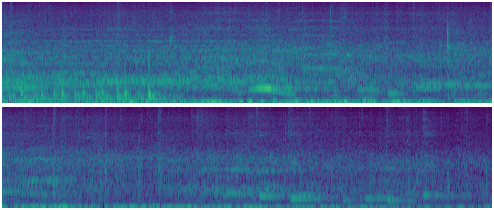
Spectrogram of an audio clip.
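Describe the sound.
An audience claps and cheers for a performer on stage for several seconds, a dense, steady wash of applause that starts loud and eases slightly, with scattered voices and whoops mixed in.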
